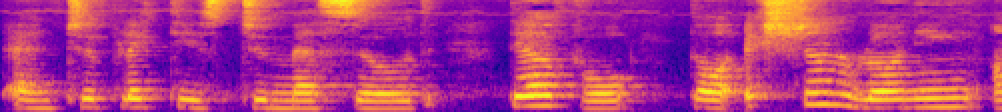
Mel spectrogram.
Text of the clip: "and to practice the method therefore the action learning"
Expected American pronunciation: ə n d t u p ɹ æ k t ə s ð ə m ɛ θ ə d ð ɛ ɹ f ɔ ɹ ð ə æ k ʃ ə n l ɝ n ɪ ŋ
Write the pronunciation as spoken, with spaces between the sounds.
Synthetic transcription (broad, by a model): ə n t u p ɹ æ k t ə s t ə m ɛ s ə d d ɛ f ɔ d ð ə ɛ k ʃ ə n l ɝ n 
